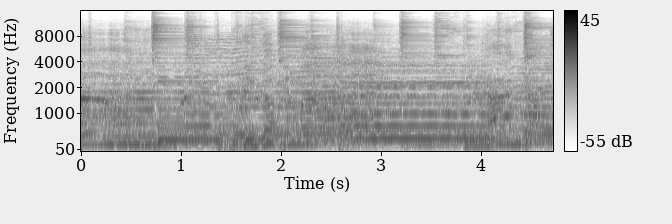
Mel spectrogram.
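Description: Live music from a guitar duo: a man sings into a microphone while playing an acoustic guitar, with a second man playing an electric guitar.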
